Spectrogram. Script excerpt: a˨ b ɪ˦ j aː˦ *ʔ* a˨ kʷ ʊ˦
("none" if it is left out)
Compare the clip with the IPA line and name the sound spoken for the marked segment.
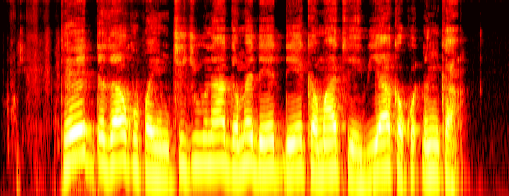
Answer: k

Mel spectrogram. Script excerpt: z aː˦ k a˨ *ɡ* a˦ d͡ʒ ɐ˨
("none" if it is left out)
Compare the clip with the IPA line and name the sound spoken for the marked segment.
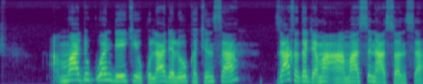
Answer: ɡ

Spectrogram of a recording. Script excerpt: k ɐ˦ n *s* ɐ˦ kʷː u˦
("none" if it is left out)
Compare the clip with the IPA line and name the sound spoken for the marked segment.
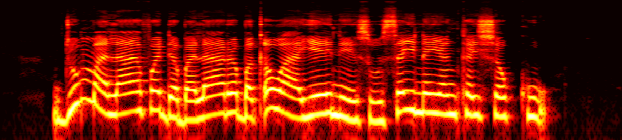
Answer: ʃ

